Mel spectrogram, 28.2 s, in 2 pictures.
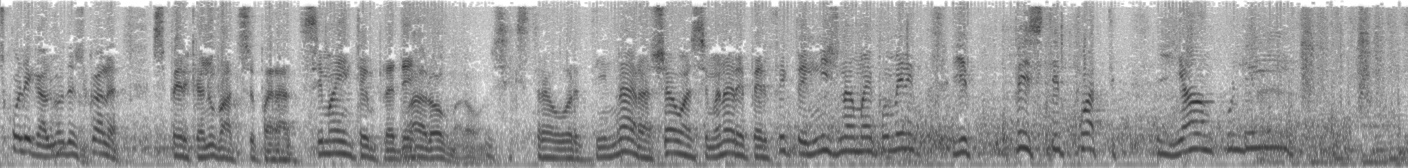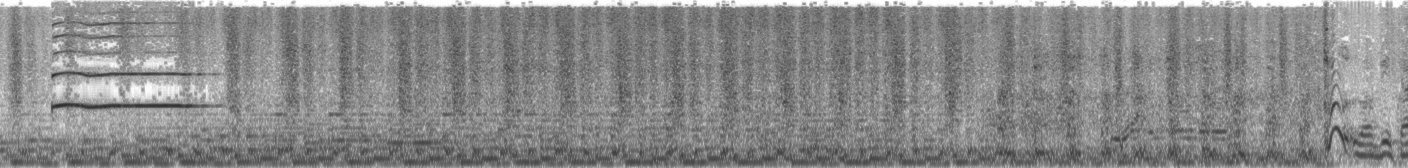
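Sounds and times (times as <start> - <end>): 
old train rattling and clattering along: 0.0 - 28.1
speech: 0.1 - 13.2, 28.0 - 28.1
brief high tone: 14.6 - 16.3.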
